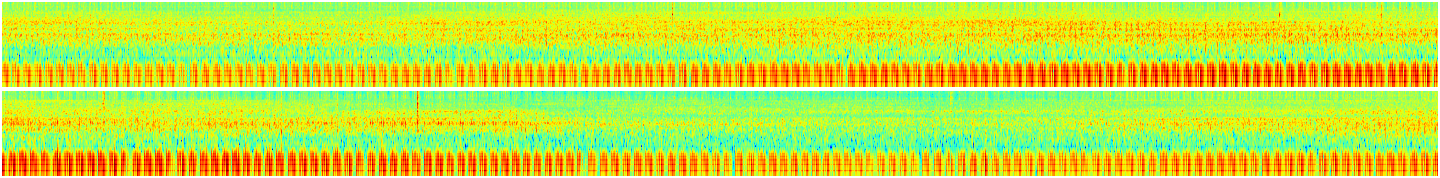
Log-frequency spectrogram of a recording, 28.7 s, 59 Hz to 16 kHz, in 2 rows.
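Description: A Triumph Bonneville Street Twin's 900 cc parallel-twin engine idling steadily, a little louder for a few seconds in the middle.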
